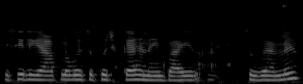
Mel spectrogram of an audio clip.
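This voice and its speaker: A woman's voice: mid-range voice, level tone, moderate pace, darkish tone, a little hiss or hum. A woman with a Bhojpuri-tinged Hindi accent, chatting casually to her viewers from home at night. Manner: chatty, addresses viewers as friends. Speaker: family vlogger.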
